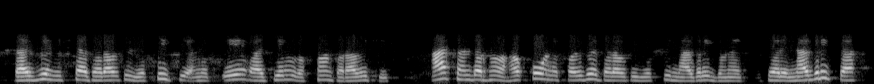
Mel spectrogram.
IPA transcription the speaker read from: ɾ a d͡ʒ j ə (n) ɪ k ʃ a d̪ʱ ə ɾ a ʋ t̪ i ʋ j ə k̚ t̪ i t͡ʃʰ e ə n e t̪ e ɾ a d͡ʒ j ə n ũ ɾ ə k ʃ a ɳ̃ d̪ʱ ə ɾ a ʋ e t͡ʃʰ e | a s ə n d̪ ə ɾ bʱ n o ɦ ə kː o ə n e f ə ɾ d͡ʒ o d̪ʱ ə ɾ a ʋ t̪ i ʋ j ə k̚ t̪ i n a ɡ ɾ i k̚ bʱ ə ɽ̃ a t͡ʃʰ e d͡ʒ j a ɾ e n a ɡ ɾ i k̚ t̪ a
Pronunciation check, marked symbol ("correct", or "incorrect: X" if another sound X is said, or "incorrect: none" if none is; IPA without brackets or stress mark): correct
